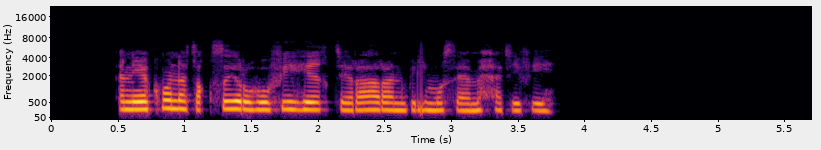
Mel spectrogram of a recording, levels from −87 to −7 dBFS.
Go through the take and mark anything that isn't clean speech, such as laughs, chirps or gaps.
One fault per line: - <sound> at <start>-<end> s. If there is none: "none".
none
